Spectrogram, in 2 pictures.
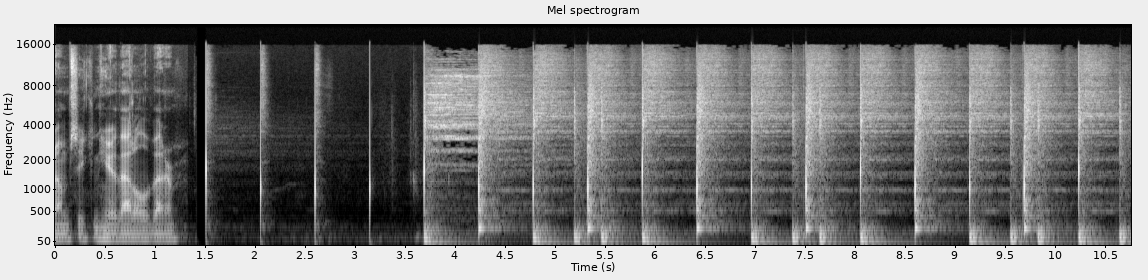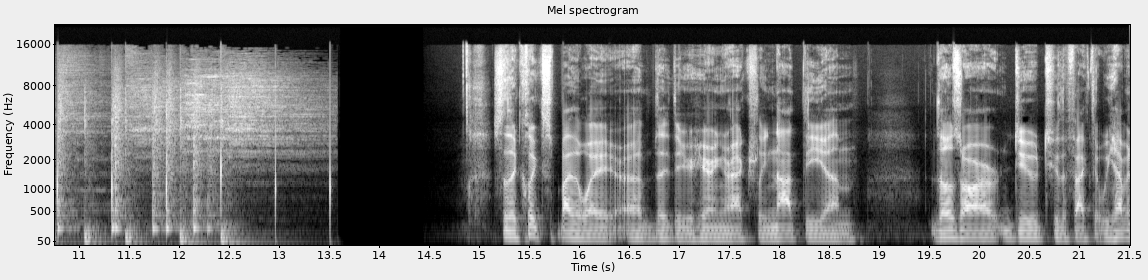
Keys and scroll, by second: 0.9 Return, 1.4 space, 2.4 x, 6.6 super+Left, 13.2 space.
